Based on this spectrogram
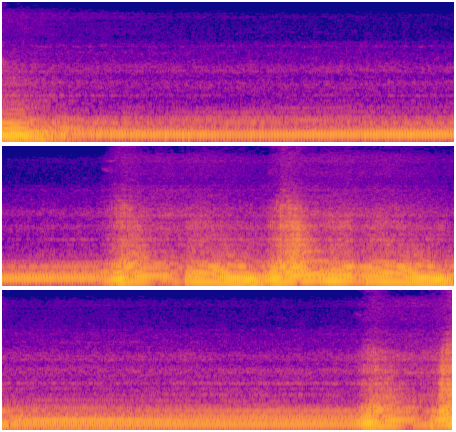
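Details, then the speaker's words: Toyota Corolla run with the muffler removed before a Borla exhaust install: deep booming idle that roars and crackles on each throttle blip, the raw unmuffled exhaust note. "all right you guys so since I have the muffler off I might as well start it up and see what it sounds like real quick cuz why not I mean I know you guys probably want to hear it without the muffler"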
